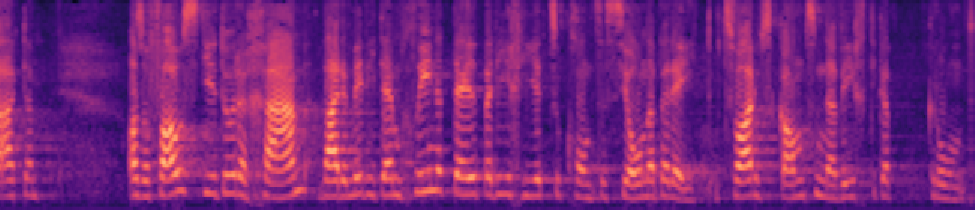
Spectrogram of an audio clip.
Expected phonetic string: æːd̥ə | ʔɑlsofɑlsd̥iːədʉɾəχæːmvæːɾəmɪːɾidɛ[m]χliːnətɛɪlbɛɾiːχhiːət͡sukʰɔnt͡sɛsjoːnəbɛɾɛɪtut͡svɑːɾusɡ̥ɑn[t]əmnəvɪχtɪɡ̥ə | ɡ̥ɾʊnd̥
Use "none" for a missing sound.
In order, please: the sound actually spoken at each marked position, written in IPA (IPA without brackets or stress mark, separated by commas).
m, t͡s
